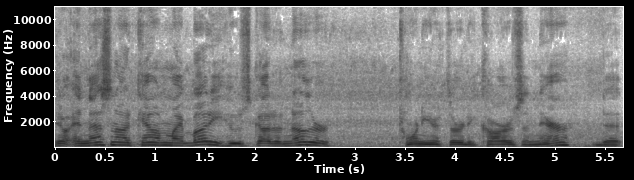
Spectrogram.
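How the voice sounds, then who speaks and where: A man talks at a moderate pace with very wide pitch swings. Noticeable background noise is present. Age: 70s. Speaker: classic car restorer and vlogger. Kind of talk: casual vlog talk. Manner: halting, many fillers and repeats.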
